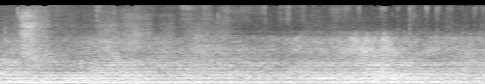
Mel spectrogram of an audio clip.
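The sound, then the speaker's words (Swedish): Propeller airplane flying over: a continuous broad droning roar with a steady low engine hum runs loud and unbroken for the whole five seconds. “Jävla propellerflygplan. Old school.”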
